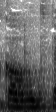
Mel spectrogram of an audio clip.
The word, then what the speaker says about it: Gould: I think it's pronounced Gold, but it has a U in it.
